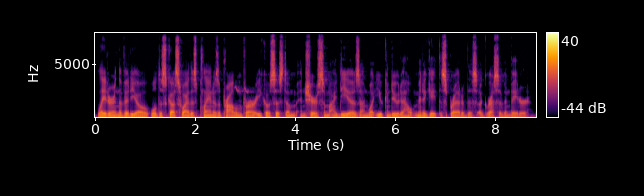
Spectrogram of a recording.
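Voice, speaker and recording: Very deep-voiced man narrating plants. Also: fairly even intonation. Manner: measured, informative, dry asides about pronunciation. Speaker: nature video narrator. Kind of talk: scripted educational narration.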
